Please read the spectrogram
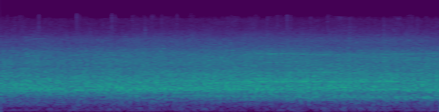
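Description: Stadium crowd noise: a steady roar of many voices that does not rise or fall.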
